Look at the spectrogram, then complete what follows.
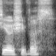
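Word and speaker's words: Iosivas: Andre yosias Yoshi ah is that how you say his name yeah it's yosias princet Princeton mmud diabate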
